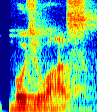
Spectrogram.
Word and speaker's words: bourgeois: Okay, it will be spoken as बोर्जुआस, बोर्जुआस.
